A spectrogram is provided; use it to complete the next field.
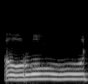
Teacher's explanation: Uru 2 counts long and make it heavy.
